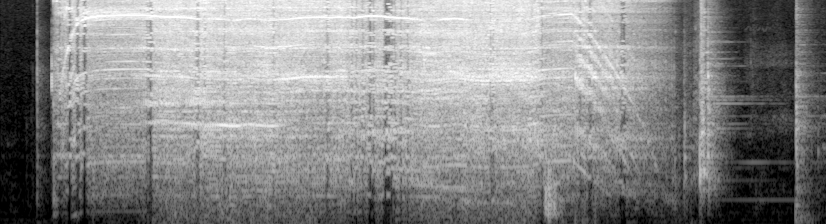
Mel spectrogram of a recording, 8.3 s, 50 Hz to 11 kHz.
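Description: An Ecarke cordless brushless 7-1/4" circular saw, fresh out of the box and running on a Makita-compatible 18V battery, rips through wood in one loud, sustained cut of about six seconds. The motor then winds down, followed by a couple of short knocks.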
